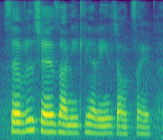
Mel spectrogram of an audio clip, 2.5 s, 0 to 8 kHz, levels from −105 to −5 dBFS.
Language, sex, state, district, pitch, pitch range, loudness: English, female, Karnataka, Bangalore, 165 Hz, 155-185 Hz, -16 LUFS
